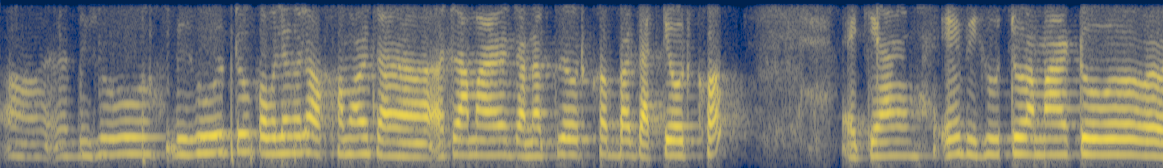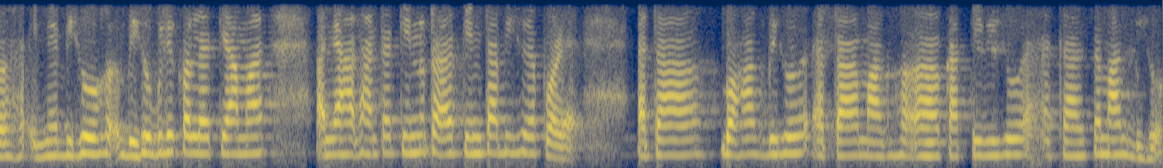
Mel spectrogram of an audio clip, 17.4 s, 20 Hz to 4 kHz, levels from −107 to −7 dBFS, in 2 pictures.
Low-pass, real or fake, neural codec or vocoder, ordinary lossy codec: 3.6 kHz; real; none; none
